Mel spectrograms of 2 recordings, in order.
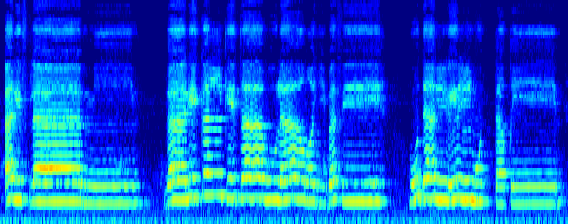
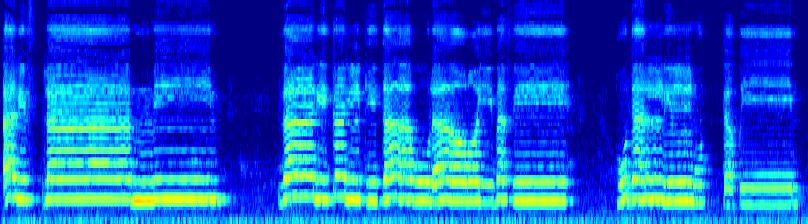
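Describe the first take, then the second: First: The recitation is at a medium speed. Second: The recitation is slow and drawn out. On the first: "Tidak terlalu cepat dan tidak terlalu lambat, sedang-sedang" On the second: "salah satu contoh bacaan tahqiq, yaitu lambat"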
